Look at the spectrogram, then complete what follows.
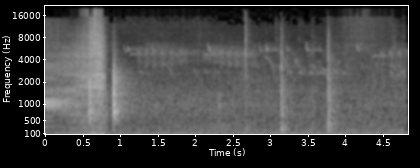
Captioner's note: birds chirping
